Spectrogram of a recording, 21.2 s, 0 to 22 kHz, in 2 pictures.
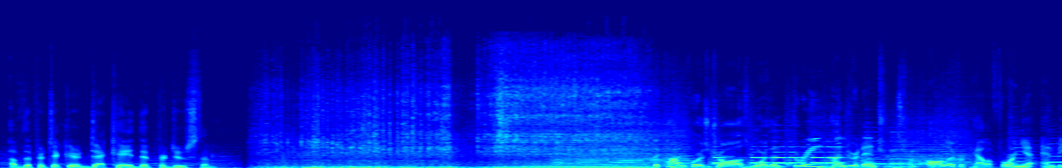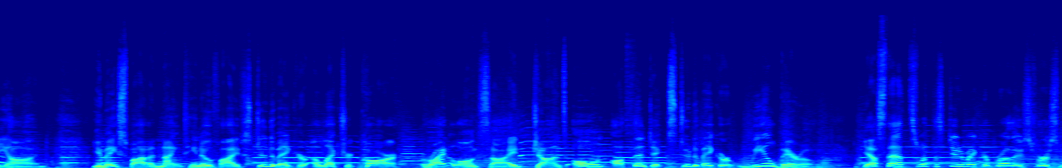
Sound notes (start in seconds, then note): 2.4 car Engine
